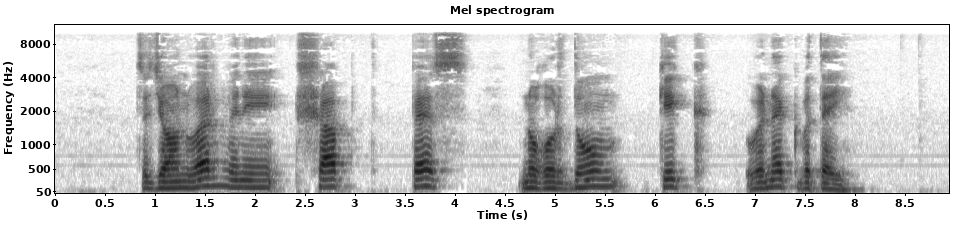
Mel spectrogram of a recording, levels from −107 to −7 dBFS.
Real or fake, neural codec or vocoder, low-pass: real; none; 9.9 kHz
